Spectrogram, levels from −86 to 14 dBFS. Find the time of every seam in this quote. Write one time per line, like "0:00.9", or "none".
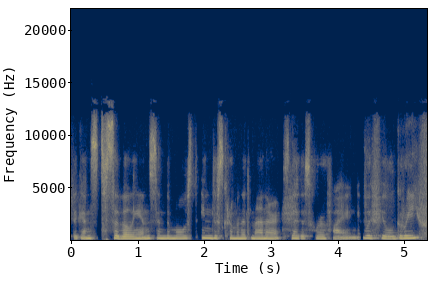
0:03.2
0:04.3

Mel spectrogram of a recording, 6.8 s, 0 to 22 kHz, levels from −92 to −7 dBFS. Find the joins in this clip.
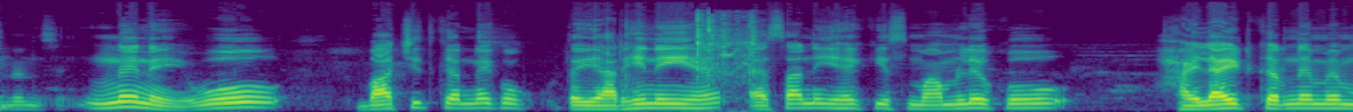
0:03.6

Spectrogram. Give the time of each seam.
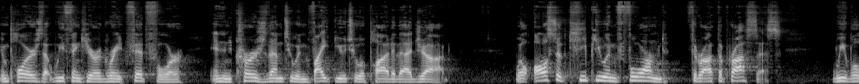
none

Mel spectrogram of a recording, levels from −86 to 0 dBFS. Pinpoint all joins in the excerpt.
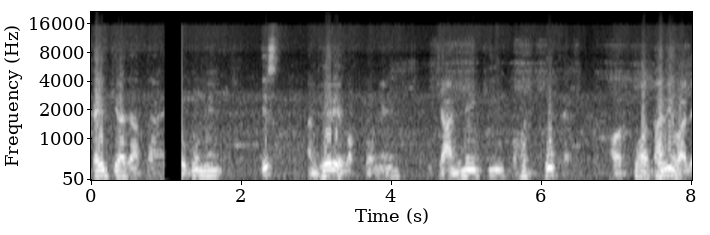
0:01.2

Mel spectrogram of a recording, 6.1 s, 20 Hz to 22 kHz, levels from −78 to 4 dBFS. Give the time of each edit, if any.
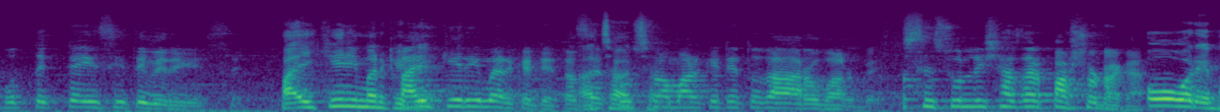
0:04.5

